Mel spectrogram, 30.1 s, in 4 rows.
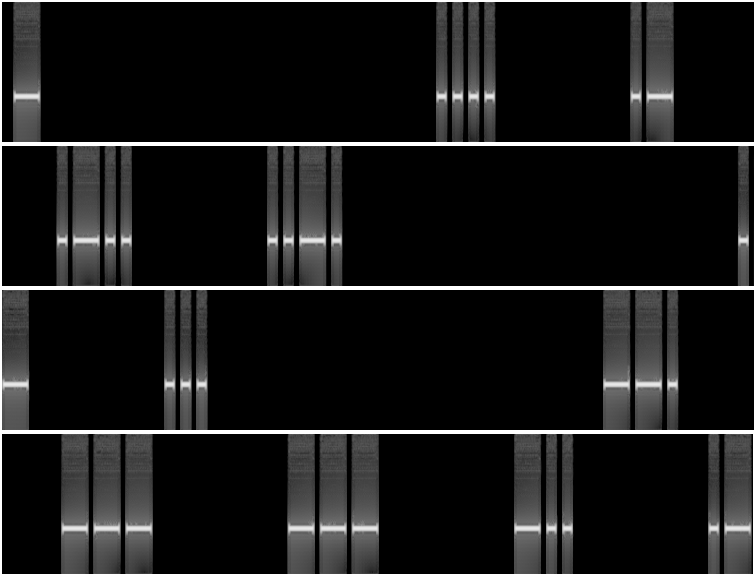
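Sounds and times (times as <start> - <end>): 
morse code at 5 wpm: 0.1 - 0.4, 4.4 - 5.0, 6.3 - 6.8, 8.1 - 8.8, 10.2 - 11.0, 14.9 - 15.4, 16.7 - 17.1, 21.1 - 21.8, 23.2 - 24.1, 25.4 - 26.4, 27.7 - 28.3, 29.6 - 30.0.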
